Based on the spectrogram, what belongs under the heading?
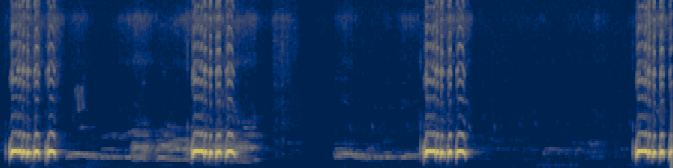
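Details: Local zebra dove in active song, giving four loud rolling coo phrases about every three seconds, each a quick pulsed bubbling burst, with softer trailing notes between phrases.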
